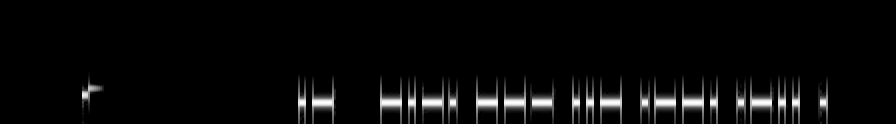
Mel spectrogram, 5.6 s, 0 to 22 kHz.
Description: Morse code, heard as a keyed tone, about 28 wpm, 700 Hz. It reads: A COUPLE
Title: Sets of 2 Words 28wpm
